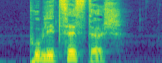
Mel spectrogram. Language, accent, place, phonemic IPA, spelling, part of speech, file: German, Germany, Berlin, /publiˈt͡sɪstɪʃ/, publizistisch, adjective, De-publizistisch.ogg
- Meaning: published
